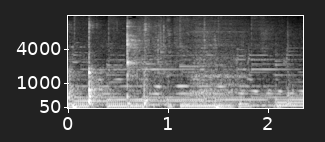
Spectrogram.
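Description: A metal spoon clinking and scraping against a stainless steel mixing bowl while scooping thick cupcake batter, with a few sharp clinks in the first half-second.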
